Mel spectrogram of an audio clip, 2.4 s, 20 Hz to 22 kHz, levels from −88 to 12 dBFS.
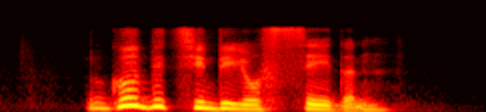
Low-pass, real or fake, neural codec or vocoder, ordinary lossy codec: none; fake; codec, 16 kHz, 0.5 kbps, FunCodec, trained on Chinese and English, 25 frames a second; none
